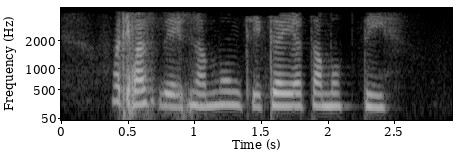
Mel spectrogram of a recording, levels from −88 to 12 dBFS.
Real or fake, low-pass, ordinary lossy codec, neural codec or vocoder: fake; 3.6 kHz; MP3, 24 kbps; codec, 16 kHz, 0.5 kbps, X-Codec, HuBERT features, trained on balanced general audio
